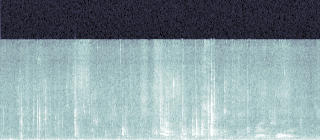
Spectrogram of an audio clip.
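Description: Quiet murmur of children's voices with scattered knocks and clicks as young violinists lift their violins and bows into playing position, with one sharp knock about a quarter-second in; no playing yet.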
